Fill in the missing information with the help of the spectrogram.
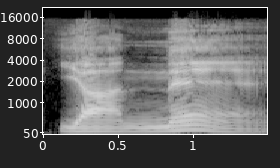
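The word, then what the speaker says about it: Ἰανναί: Ya ne, even though there are two consonants, we just simply pronounce one. Ya ne. Okay, R-E becomes E. It is another diphthong with accent. Ya ne.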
